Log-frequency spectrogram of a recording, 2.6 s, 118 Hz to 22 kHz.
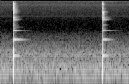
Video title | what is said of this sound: De qual material é feito? - Rioeduca na TV – 2º Ano | é bem diferente quando eu bato no plástico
